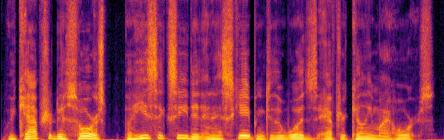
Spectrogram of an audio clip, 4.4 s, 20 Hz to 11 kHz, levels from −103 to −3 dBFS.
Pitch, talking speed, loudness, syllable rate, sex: 150 Hz, 215 wpm, -16 LUFS, 6.4 syllables/s, male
